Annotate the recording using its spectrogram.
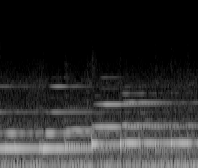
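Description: Steel pan (steel drum) played with mallets: a slow melody of clear, ringing single notes, each held about half a second before the next.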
